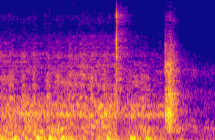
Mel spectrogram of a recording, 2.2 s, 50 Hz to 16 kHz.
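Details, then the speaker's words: Hero Splendor iSmart BS4 motorcycle with a strange self-start noise: fast, rattly whirr with a couple of sharp clacks winding down while cranking, coming from the self-starter motor; starter motor noise. "इसलिए देखा दोस्तों, selfie अजीब से अपनी तरह का इकलौता शोर कर रहे हैं हो रहा है।"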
